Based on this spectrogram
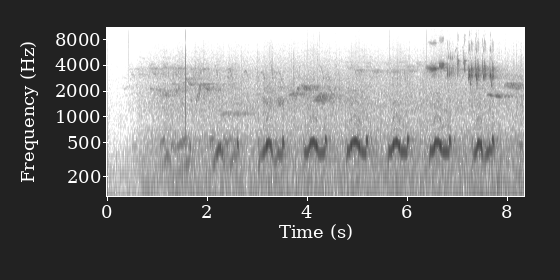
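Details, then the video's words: In British woodland, where its song persists from February to early July, a shy stock dove gives a soft, musical, low hooting of double notes, about one and a half a second; faint high chirps of another bird come in near the end. "The shy stock dove has a musical, not loud song that fits the woodland scene very well and is quite persistent from February to early July."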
